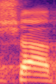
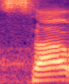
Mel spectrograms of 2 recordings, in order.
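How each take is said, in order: First: The syllable starts with a breathy sh sound. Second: The syllable starts with a plain s sound. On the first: The speaker calls it right. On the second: The speaker calls it wrong. "শিন জবর সা বলা যাবে না"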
